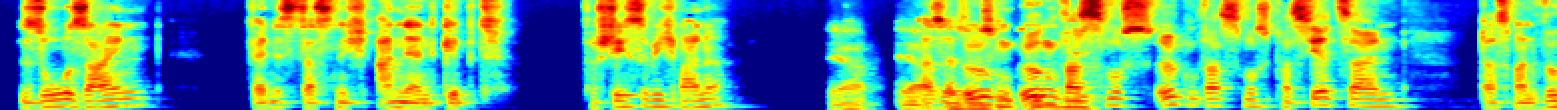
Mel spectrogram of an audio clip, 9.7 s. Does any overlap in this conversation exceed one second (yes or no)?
yes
